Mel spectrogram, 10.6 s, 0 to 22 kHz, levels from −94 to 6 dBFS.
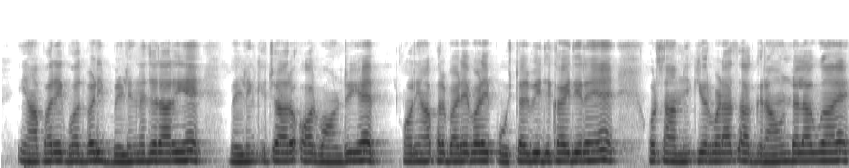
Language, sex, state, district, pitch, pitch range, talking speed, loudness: Hindi, male, Chhattisgarh, Balrampur, 195 Hz, 185-200 Hz, 210 wpm, -18 LUFS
